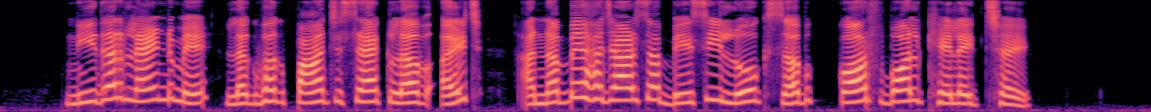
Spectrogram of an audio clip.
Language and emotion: Maithili, neutral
